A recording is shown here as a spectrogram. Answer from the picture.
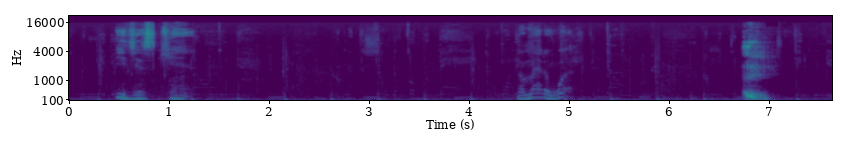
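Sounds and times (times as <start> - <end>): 
speech: 0.5 - 1.3, 4.5 - 5.1
man clearing throat: 6.7 - 7.1.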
